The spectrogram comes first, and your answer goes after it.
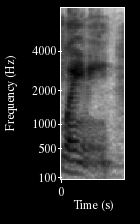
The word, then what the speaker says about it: Lainey: Is it Lane or Laney? I had a friend in high school whose name was spelled like this, and it was Laney. I think I've heard other people say Lane though, so I guess I'll go with that.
